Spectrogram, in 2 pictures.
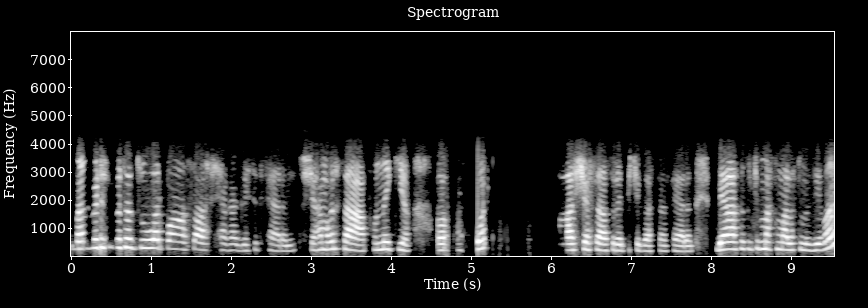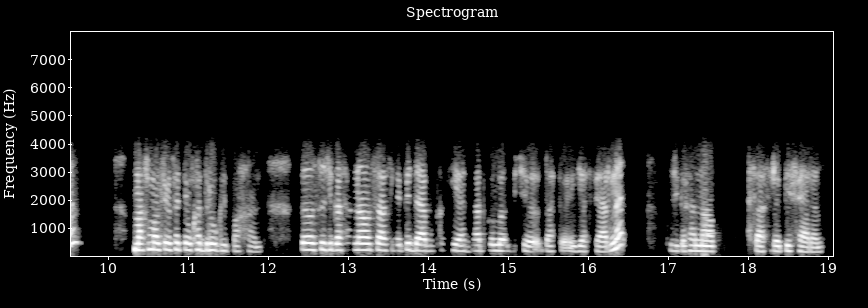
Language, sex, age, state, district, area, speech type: Kashmiri, female, 18-30, Jammu and Kashmir, Bandipora, rural, conversation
